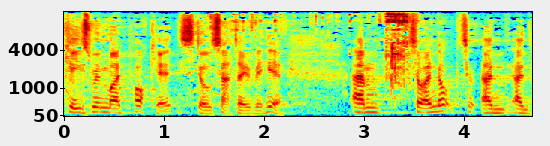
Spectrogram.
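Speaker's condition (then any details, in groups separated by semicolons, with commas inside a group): No condition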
